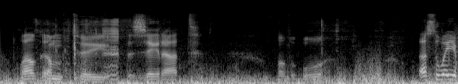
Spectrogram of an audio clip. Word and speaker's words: Ur: Welcome to the Ziggurat of Ur. That's the way you pronounce it, eh? Ur? Ur.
